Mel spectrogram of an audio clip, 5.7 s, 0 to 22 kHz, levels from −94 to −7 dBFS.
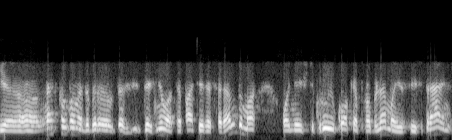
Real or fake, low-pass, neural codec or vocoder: real; 7.2 kHz; none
